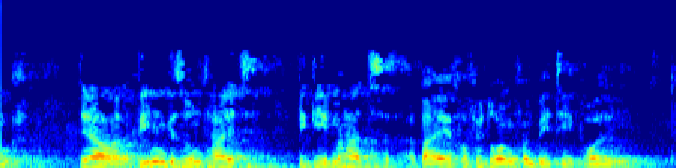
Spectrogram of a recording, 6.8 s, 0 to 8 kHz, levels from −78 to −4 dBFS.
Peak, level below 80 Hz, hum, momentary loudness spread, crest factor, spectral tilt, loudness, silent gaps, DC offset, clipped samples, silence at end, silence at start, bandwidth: -14 dBFS; -62 dBFS; none; 15 LU; 16 dB; -11 dB/octave; -31 LUFS; none; under 0.1%; under 0.1%; 0 s; 0 s; 5.8 kHz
